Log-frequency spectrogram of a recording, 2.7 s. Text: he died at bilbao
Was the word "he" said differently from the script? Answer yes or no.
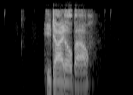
no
